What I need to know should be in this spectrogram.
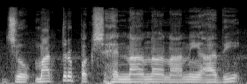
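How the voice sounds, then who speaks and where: A man's voice: medium pitch, fairly even intonation, measured pace, fairly bright tone. A man giving a devotional sermon at an ashram gathering, quoting Sanskrit verses and acting out bits of dialogue as he tells stories. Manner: storytelling, quotes Sanskrit verses, acts out dialogue. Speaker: spiritual teacher.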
